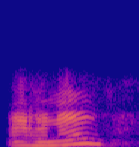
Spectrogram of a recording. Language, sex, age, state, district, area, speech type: Kashmiri, female, 30-45, Jammu and Kashmir, Anantnag, rural, conversation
